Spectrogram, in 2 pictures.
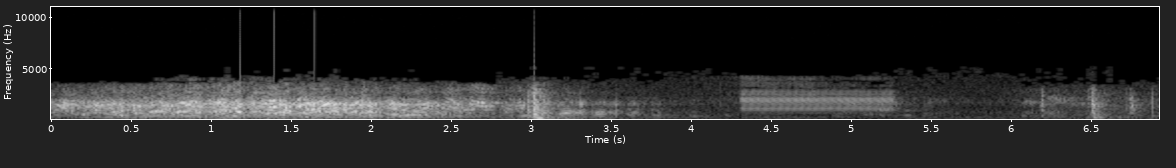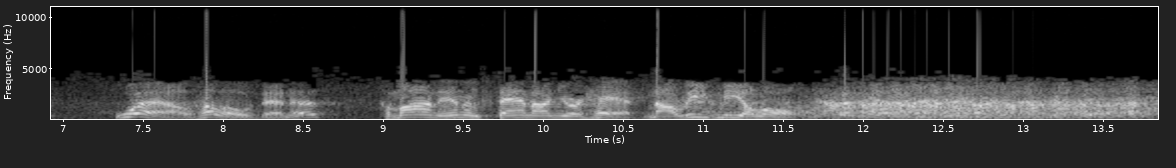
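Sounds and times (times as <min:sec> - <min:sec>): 
laughter: 0:00.0 - 0:04.4, 0:11.4 - 0:13.8
doorbell ringing: 0:04.3 - 0:05.4
speech: 0:07.4 - 0:12.7.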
